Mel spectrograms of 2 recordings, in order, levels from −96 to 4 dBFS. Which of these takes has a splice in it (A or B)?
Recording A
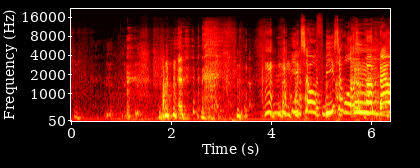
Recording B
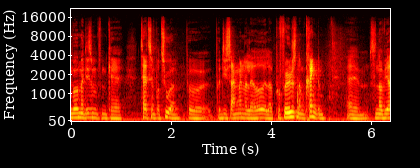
B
